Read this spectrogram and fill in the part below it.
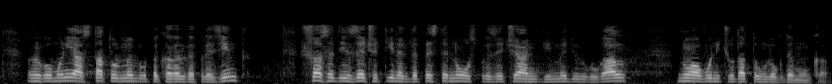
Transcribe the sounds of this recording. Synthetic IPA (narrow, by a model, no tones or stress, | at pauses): ɨnro̞mɨnijast̪at̪ulme̞mbɾupe̞kaɾe̞lre̞pɾe̞zint̪ | ʃase̞d̪inze̞t͡ʃe̞t̪ine̞rʲd̪e̞pe̞st̪e̞no̞wəspɾeze̞t͡ʃe̞anʲd̪inme̞d̪julruɾal | nuawavut̪nit͡ʃo̞d̪at̪əunlo̞kd̪e̞muŋkə̰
